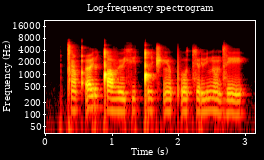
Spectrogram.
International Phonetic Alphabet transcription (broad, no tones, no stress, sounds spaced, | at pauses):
ǀ æ̃ qʼ y ɾ ɯ ǃ ɑ v ø xʲ ɯ ǃ ɯ t͡ʃʼ ẽ ə̯ pʼ o t͡s ø ɾ y n õ d͡z e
